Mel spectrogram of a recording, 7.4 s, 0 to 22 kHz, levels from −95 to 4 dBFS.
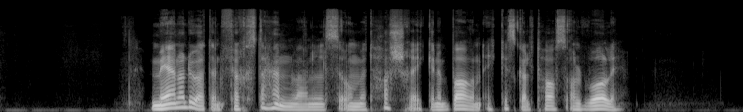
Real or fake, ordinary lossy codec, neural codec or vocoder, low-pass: real; Opus, 24 kbps; none; 14.4 kHz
